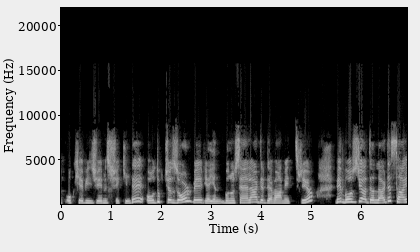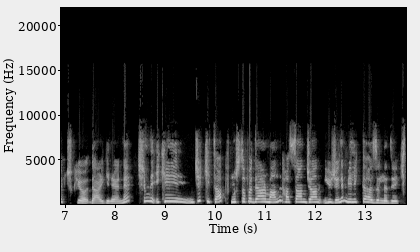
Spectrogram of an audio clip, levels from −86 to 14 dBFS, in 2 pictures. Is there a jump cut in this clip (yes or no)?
yes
